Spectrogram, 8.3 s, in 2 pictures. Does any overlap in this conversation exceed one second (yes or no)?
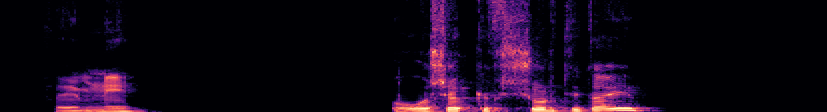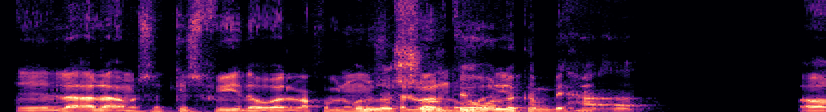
yes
